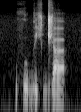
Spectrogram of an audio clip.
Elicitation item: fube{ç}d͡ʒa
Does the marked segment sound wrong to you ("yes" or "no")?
no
